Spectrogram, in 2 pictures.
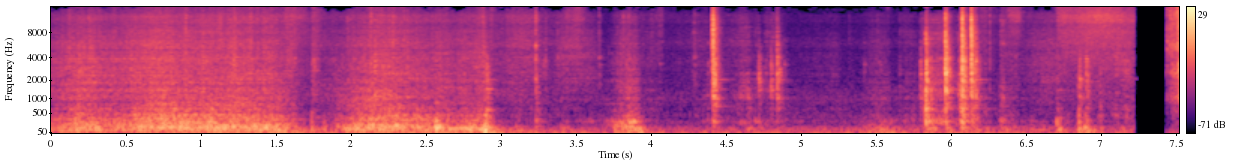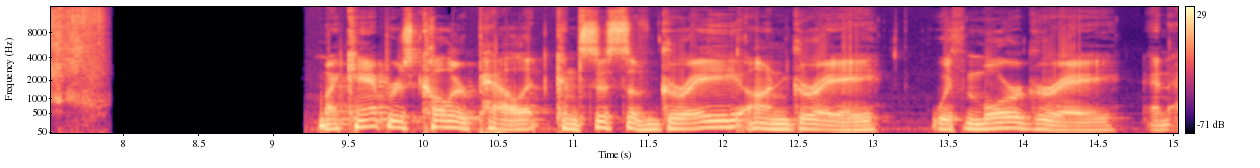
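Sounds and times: wood rubbing and sliding: 0.0 - 4.0.

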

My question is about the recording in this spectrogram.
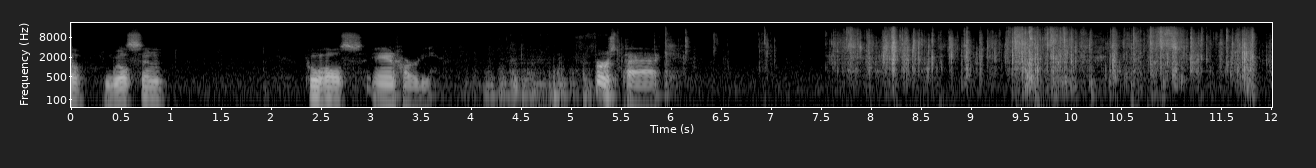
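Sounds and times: foil wrapper crinkling: 5.2 - 12.0.

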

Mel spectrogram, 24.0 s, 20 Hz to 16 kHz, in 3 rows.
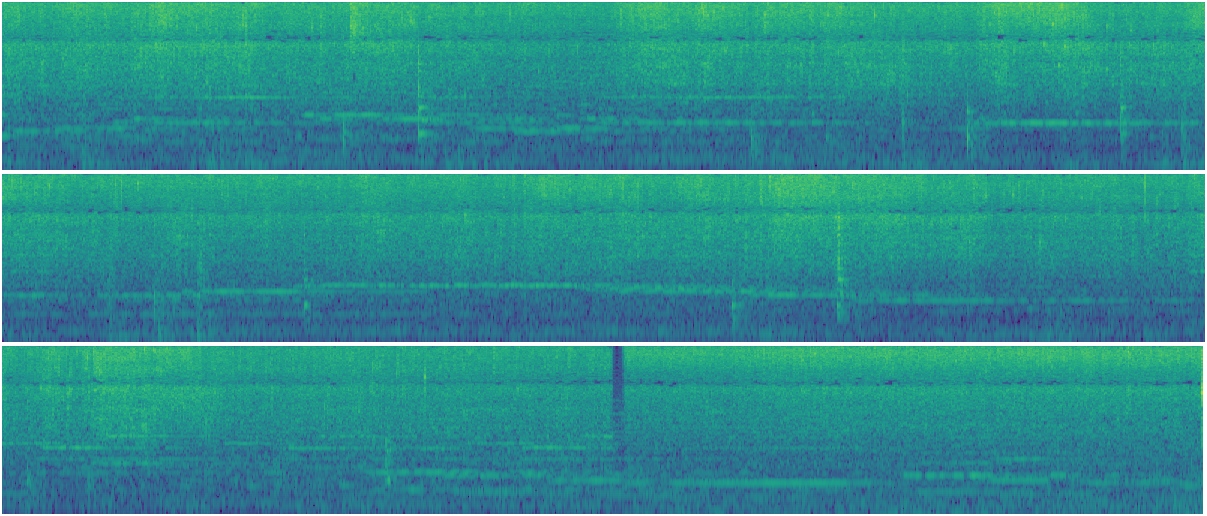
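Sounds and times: onions sizzling in oil: 0.0 - 24.0
spatula tapping and scraping pan: 0.3 - 10.3, 12.8 - 14.0, 14.9 - 17.3.

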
